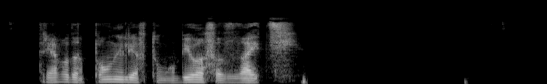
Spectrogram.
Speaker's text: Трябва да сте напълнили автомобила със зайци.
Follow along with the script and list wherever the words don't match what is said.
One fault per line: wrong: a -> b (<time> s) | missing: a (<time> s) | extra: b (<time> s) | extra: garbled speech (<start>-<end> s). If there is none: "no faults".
missing: сте (0.8 s)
